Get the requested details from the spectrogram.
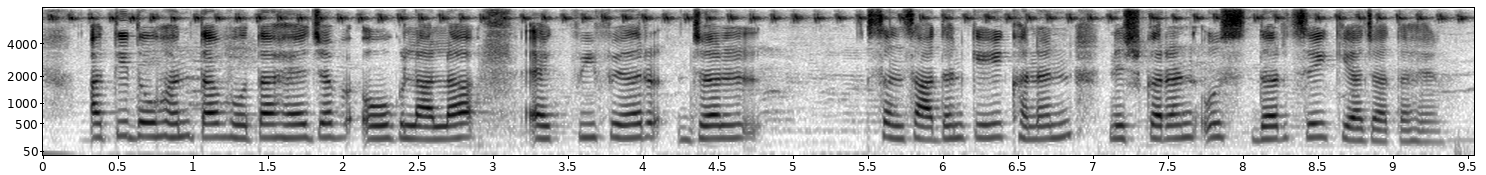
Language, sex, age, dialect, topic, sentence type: Hindi, female, 25-30, Marwari Dhudhari, agriculture, statement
